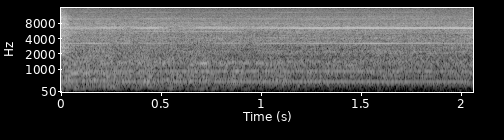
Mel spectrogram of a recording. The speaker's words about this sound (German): Da musst du einen Podcast aufnehmen und dann geht der Staubsaugerroboter los. Weg, weg.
